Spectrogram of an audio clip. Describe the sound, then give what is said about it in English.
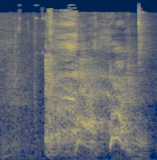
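A person coughs, two harsh, raspy bursts run together over about a second, loud and breathy, with no talking around them. “I need a cough.”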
